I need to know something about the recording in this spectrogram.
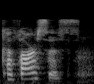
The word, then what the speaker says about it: catharsis: Auf Englisch heißt das Catharsis. Catharsis, okay. It is catharsis.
